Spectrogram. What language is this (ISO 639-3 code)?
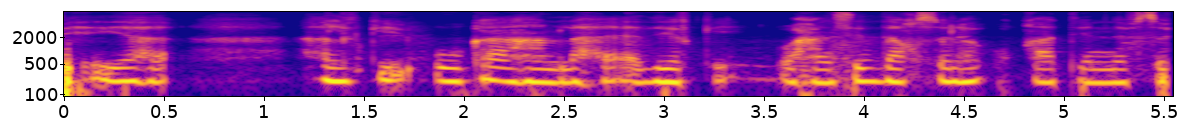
som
